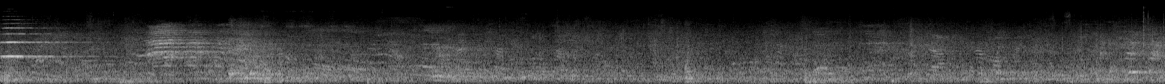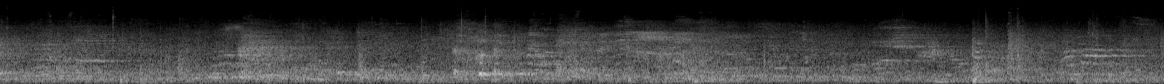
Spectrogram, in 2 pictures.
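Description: A concert band plays in a large echoing hall.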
